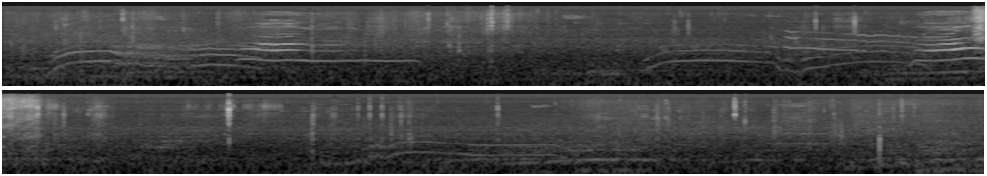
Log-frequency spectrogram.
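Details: Hungry stray domestic cat outdoors on a cold winter street, a large fluffy female, making a series of faint, drawn-out arching meows and wavering cries spread across the recording, with a sharp noise burst in the middle and steady background hiss.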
